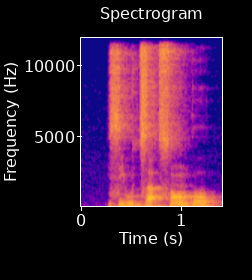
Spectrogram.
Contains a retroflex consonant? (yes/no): no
